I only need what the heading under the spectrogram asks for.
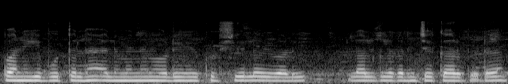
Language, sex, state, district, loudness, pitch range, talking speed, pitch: Hindi, female, Haryana, Jhajjar, -16 LUFS, 175-180 Hz, 165 wpm, 180 Hz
